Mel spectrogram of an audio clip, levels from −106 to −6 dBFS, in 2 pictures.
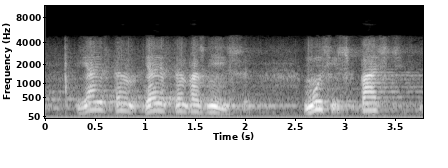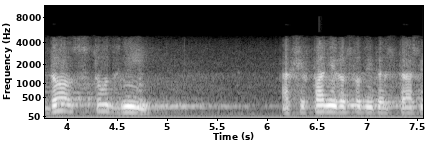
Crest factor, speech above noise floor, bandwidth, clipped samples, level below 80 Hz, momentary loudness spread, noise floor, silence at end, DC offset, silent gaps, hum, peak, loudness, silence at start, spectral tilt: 18 dB; 28 dB; 4.7 kHz; under 0.1%; -56 dBFS; 20 LU; -46 dBFS; 0 s; 0.9%; none; none; 0 dBFS; -19 LUFS; 0 s; -11.5 dB/octave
